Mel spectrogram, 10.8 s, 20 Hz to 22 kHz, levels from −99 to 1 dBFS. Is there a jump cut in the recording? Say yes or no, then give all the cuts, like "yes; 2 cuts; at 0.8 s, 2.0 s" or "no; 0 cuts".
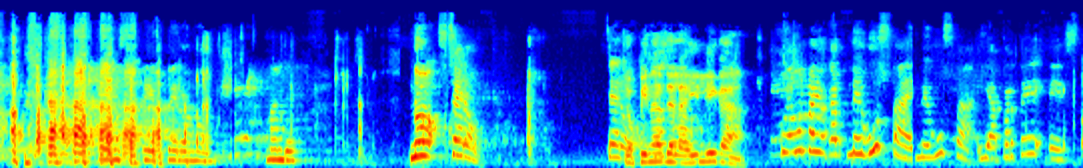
yes; 2 cuts; at 4.0 s, 9.1 s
